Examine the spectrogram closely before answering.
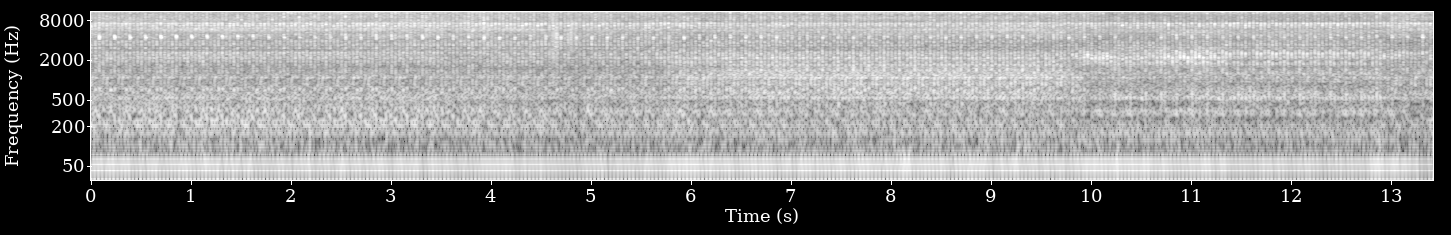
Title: Hissing noise....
